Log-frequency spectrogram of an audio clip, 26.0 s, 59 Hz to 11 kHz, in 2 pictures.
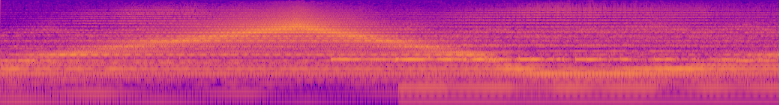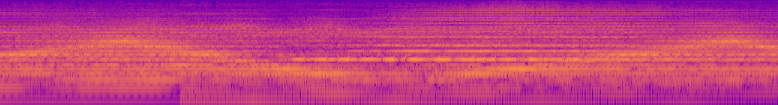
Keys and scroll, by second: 0.4 z, 18.5 g, 21.1 Escape, 21.3 Escape, 21.4 Escape, 21.4 Escape, 24.7 z.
